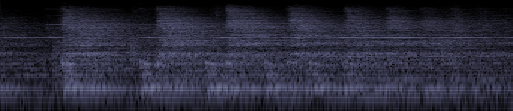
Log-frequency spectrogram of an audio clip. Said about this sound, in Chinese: 而随着时间经过，诵经声中甚至还加上了铜锣、铜盘等法器的声响，变得越来越激昂。日前，在日本富山市的电铁富山车站站内，喇叭系统突然传出连串的诵经声，民众纷纷拿出手机把它录下来。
